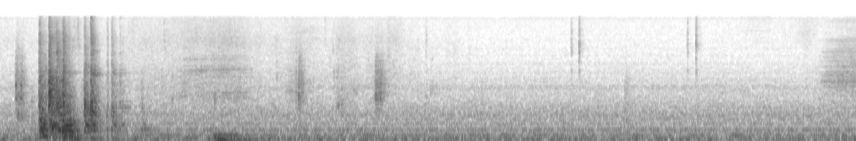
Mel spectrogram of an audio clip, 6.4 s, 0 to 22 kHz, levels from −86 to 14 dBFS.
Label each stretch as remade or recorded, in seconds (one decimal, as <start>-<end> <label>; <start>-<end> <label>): 0.0-6.4 recorded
